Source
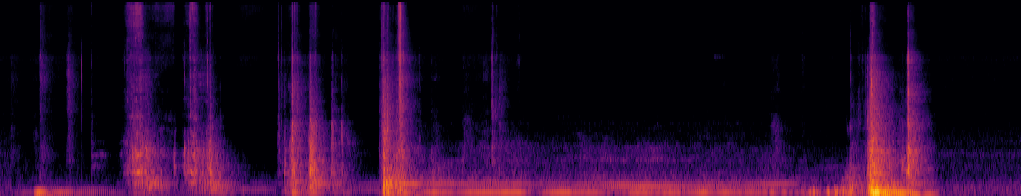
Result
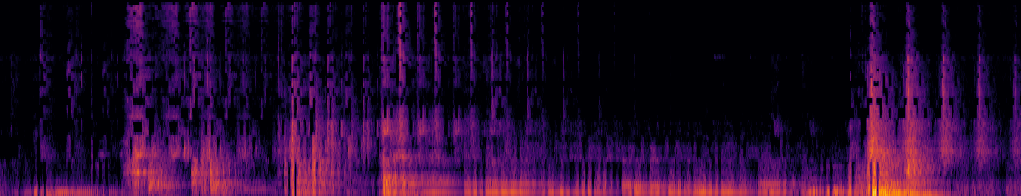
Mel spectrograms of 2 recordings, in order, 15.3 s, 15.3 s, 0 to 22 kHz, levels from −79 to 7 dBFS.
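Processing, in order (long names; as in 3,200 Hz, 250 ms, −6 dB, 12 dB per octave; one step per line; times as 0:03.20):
time-frequency cells dropped at random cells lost 38%
0:05.17–0:06.85: phaser with its sweep stopped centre 650 Hz, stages 8
echo with a time of its own for lows and highs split 770 Hz, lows 93 ms, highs 535 ms, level −8 dB
level +2 dB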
